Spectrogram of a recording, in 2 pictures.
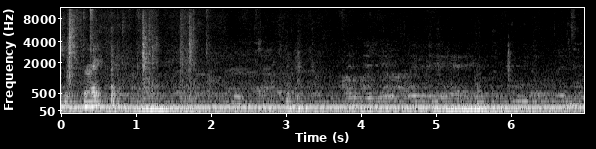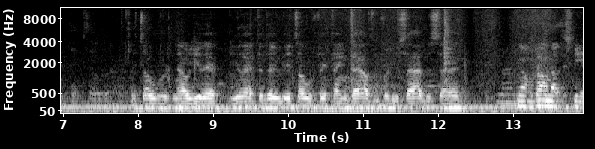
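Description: A man speaks calmly to a small group.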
